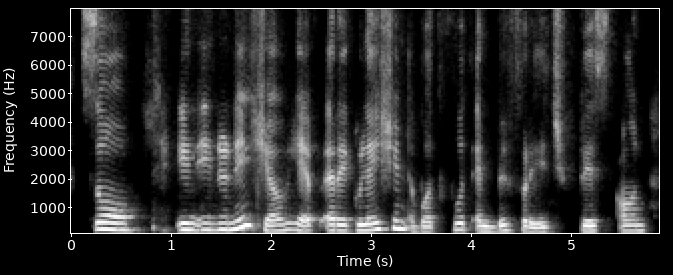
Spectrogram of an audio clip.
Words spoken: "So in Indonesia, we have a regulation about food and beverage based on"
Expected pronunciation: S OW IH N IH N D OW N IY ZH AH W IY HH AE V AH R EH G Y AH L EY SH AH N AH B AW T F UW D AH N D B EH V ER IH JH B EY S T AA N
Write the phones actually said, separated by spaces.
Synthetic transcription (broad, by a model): S OW IH N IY N D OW N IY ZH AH W IY HH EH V AH R EH G Y AH L EY SH AH N AH B AW T F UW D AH N B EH F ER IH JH B EY S T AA N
